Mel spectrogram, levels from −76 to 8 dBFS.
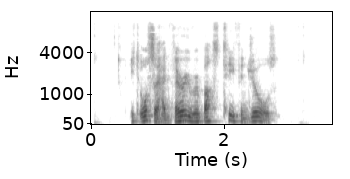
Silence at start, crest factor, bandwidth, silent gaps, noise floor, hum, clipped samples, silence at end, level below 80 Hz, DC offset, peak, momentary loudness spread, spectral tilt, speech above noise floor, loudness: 0.6 s; 18 dB; 11.5 kHz; none; -66 dBFS; none; under 0.1%; 0.85 s; -60 dBFS; under 0.1%; -8 dBFS; 9 LU; -6.5 dB/octave; 43 dB; -24 LUFS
